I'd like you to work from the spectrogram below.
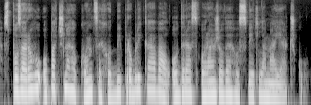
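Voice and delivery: plain reading voice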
